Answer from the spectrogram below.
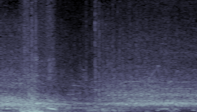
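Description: A heavy body, a female boxer knocked down by her opponent, slams onto a boxing ring canvas with a loud thud near the start, followed by a dense, noisy background that continues for a couple of seconds.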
